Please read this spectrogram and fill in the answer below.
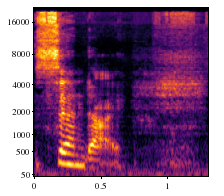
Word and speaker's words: Sendai: So it's Sendai, I believe.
